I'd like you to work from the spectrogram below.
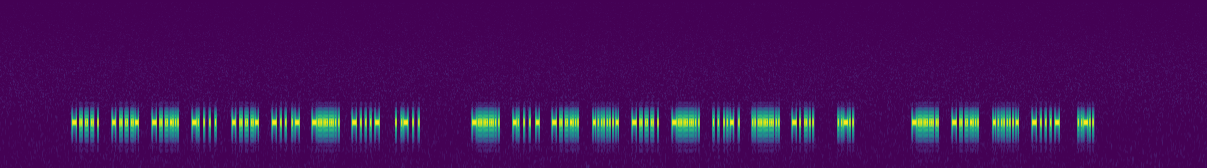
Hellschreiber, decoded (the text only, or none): PARLAMENT EUROPEJSKI BRONI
